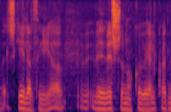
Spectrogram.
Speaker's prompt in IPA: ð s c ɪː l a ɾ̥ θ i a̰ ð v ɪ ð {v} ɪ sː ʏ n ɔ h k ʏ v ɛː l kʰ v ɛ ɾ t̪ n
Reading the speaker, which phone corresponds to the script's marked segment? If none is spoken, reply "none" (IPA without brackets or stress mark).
v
